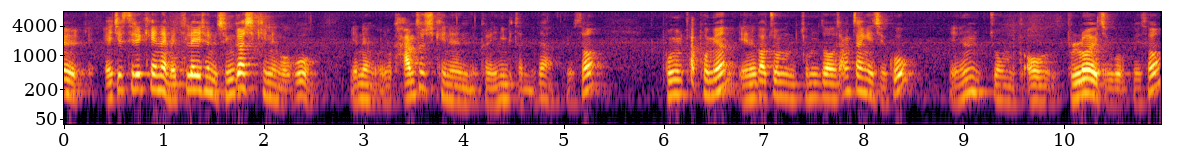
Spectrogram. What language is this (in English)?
Korean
